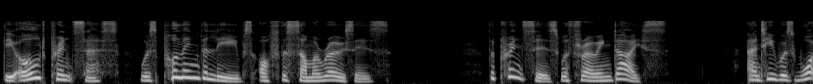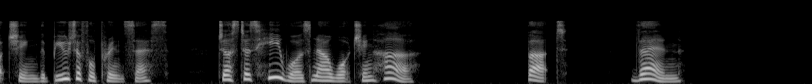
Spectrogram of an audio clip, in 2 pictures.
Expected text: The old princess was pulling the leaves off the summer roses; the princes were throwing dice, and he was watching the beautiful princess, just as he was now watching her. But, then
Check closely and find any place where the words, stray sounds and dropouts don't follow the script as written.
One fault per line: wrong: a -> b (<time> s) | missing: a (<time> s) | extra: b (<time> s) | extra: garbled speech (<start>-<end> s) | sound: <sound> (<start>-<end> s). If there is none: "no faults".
no faults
